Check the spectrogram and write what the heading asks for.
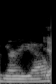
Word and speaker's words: Nir Eyal: Is that how you say his name, Nir Eyal? – Yeah.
